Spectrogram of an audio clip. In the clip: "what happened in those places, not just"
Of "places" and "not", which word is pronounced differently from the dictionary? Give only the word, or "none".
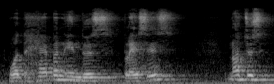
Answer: places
